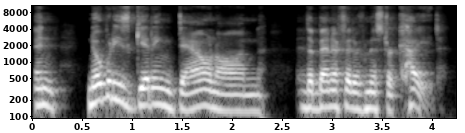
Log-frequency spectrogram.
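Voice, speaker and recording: Middle-aged male co-host, chatty and animated, swears casually, wanders mid-thought. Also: a little high, moderate pace. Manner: animated, profane, rambling with fillers. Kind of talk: casual chat about music.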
